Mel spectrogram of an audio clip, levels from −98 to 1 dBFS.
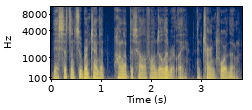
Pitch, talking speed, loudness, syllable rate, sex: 90 Hz, 190 wpm, -19 LUFS, 8.8 syllables/s, male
